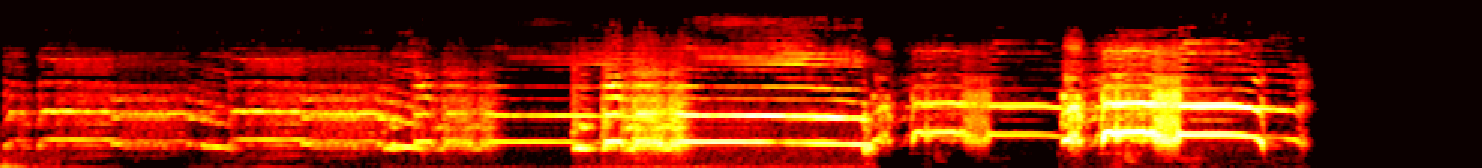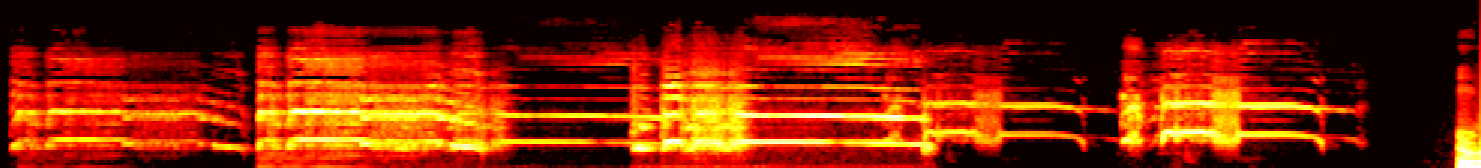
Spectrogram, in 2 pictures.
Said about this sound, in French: Bonjour, je vous amène en voyage à Mayotte. On se fait réveiller par le chant de coq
